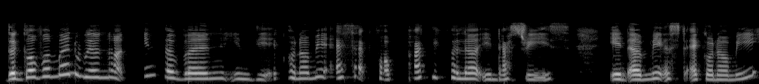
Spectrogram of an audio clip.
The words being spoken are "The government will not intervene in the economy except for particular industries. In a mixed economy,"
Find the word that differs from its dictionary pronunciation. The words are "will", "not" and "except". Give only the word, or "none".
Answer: except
